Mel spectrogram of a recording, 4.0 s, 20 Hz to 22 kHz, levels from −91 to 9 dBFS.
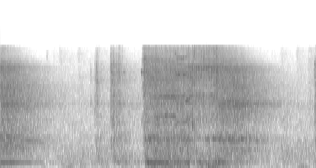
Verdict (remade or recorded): recorded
